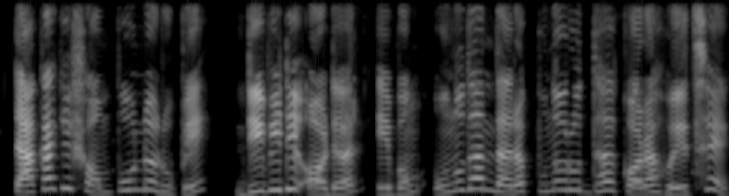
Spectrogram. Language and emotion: Bengali, neutral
